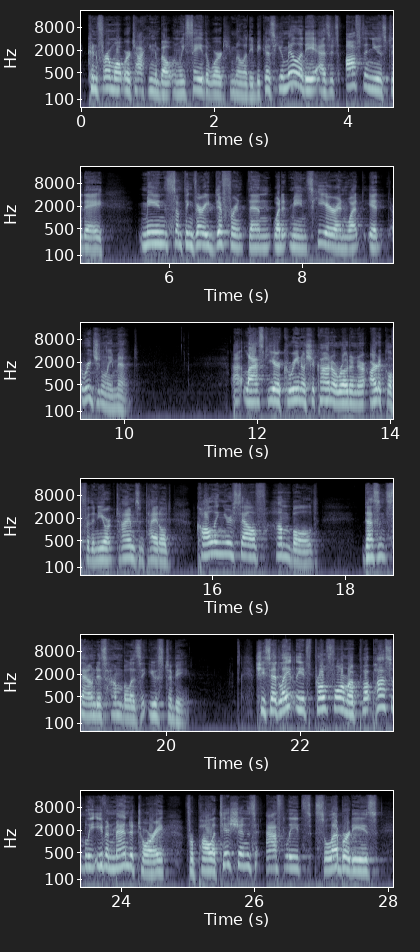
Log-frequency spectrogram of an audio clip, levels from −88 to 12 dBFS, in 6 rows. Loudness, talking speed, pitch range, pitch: -13 LUFS, 150 wpm, 155-195 Hz, 170 Hz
